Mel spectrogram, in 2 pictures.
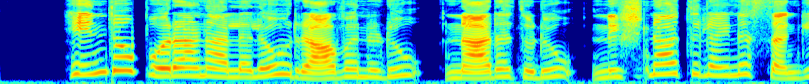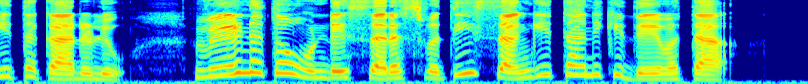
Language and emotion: Telugu, neutral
